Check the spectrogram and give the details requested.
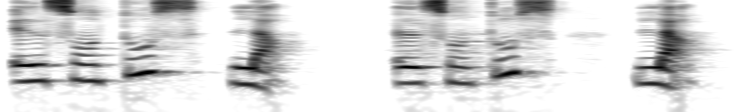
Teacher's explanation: Then the second one, where the final S is pronounced, that is when this tous is alone or at the end of the word, that is without any noun. We pronounce it as tous, that is the pronounced final S. We pronounce the final S.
